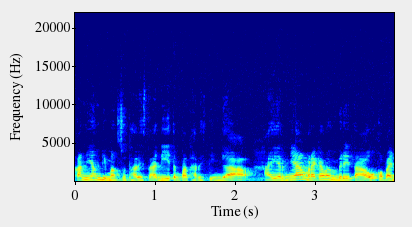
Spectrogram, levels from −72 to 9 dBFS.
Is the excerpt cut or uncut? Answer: cut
